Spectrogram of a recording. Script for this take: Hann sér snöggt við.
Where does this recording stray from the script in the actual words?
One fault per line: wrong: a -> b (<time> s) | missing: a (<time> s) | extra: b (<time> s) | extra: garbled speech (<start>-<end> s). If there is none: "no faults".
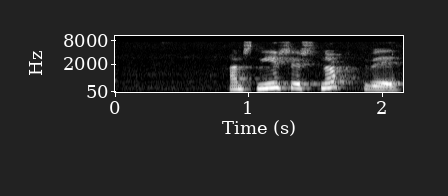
extra: snýr (1.0 s)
